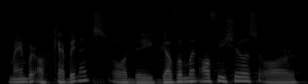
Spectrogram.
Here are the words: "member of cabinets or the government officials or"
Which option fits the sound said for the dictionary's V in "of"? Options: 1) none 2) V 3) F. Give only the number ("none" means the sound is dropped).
3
